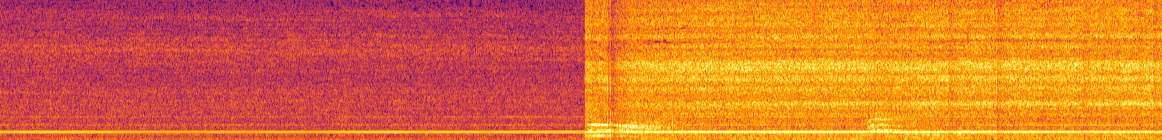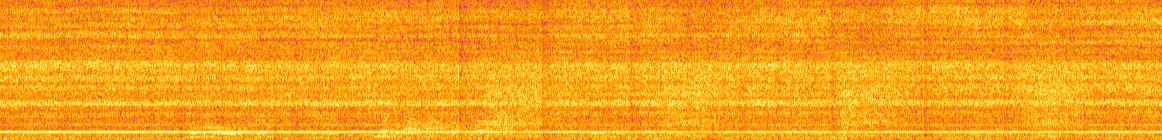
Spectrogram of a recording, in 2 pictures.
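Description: A welding torch hisses and buzzes steadily up close.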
